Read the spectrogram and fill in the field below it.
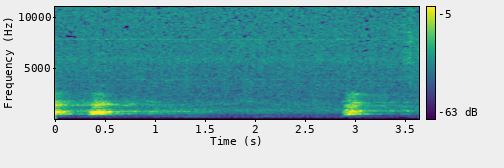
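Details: At night on 21 September 2018, Rex the dog runs around and barks: one bark at the start, then a long pause, then a second sharp bark near the end. Quiet surroundings.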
